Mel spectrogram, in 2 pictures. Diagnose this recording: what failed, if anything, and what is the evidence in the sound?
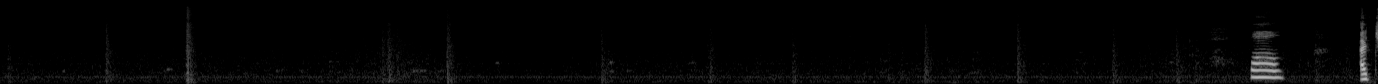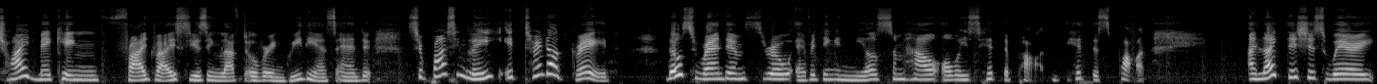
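No audible fault detected.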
